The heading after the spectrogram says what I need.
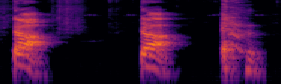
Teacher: आप बोलिए टा, टा। जब भी आप टा बोलोगे तो ऊपर पहले जीभ छिलेगी, फिर झटके से ही नीचे गिरेगी। आप बिना गिराए नहीं बोल सकते। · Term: मूर्धन्य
